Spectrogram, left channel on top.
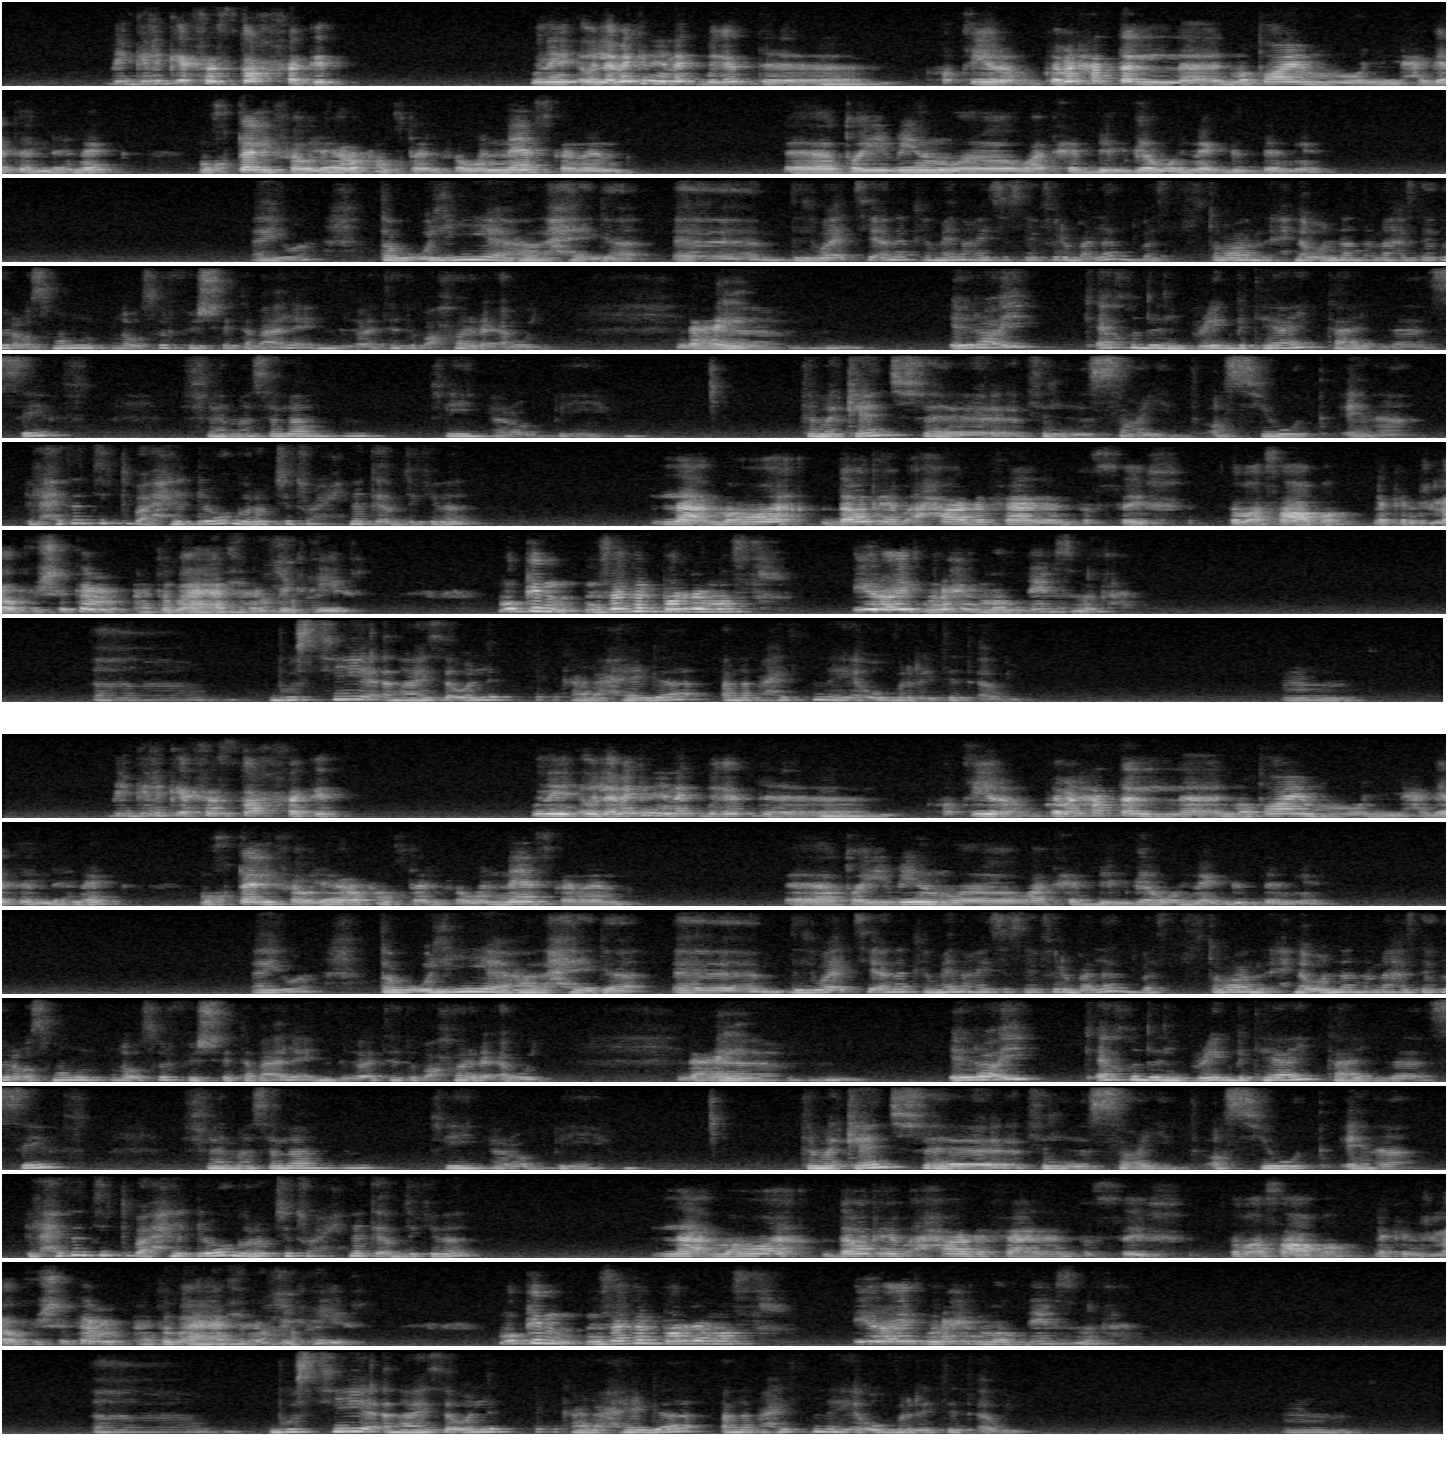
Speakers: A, on the left (about 40°); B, on the right (about 20°).
A: بيجيلك إحساس تحفة كده وال- والأماكن هناك بجد
B: امم
A: خطيرة وكمان حتى ال- المطاعم والحاجات اللي هناك مختلفة وليها روح مختلفة والناس كمان آه، طيبين و- وهتحبي الجو هناك جدا يعني
B: ايوه طب قولي لي على حاجه آه، دلوقتي انا كمان عايزه اسافر بلد بس طبعا احنا قلنا ان انا هسافر اسوان والاقصر في الشتاء بقى لان دلوقتي هتبقى حر قوي
A: ده حقيقي
B: أم، ايه رأيك اخد البريك بتاعي بتاع الصيف فمثلا فين يا ربي في مكان في في الصعيد أسيوط هنا الحتة دي بتبقى حلوة جربتي تروحي هناك قبل كده
A: لا ما هو دوت هيبقى حر فعلا في الصيف هتبقى صعبة لكن لو في الشتاء هتبقى
B: ده كمان
A: أسهل
B: هيبقى
A: بكتير
B: حر
A: ممكن نسافر برا مصر ايه رأيك نروح المالديفز مثلا
B: أم، بصي انا عايزة اقول لك على حاجة انا بحس ان هي اوفر ريتد قوي
A: مم.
